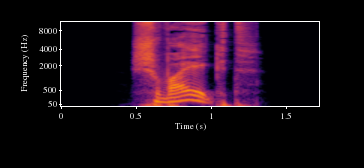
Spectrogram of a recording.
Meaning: inflection of schweigen: 1. third-person singular present 2. second-person plural present 3. plural imperative
- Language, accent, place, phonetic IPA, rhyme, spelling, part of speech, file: German, Germany, Berlin, [ʃvaɪ̯kt], -aɪ̯kt, schweigt, verb, De-schweigt.ogg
